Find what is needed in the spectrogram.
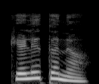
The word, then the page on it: ಖಳಧಾನ: khaḷa dhāna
